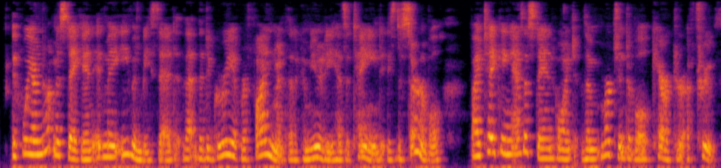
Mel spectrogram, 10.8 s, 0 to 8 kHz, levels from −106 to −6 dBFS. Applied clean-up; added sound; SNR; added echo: none; none; none; reverberation time 0.2 s.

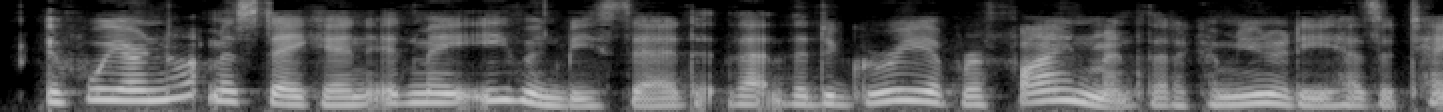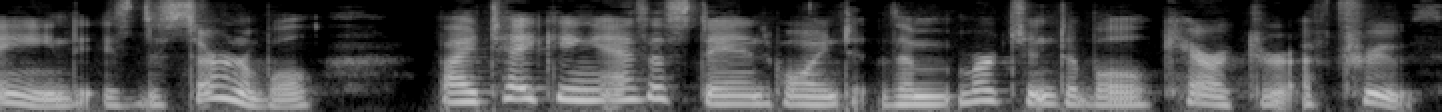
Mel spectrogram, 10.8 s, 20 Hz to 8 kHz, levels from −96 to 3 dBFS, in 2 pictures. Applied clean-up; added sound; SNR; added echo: none; none; none; none.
